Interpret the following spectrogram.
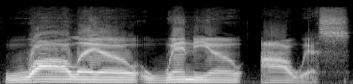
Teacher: the V being pronounced as a W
